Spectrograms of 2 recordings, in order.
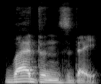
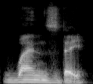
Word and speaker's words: Wednesday: даному слові є D тобто мало б звучати щось типу wedensday але звучить це просто жахливо Отже літера D яка є третьою в даному слові взагалі не вимовляється вимовляється це wedesday але написати її все рівно потрібно Отже скажіть ще раз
